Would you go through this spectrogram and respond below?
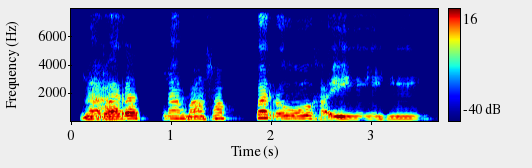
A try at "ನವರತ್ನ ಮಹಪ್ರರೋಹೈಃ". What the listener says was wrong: ಪರೋ ಅಲ್ಲ ಪ್ರರೋಹೈಹಿ ಪ್ರರೋಹೈಹಿ ಪಕಾರಕ್ಕೆ ರಕಾರ ಇದೆ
